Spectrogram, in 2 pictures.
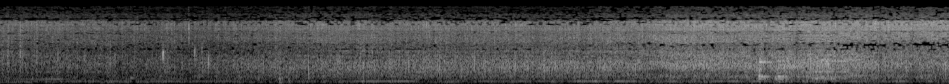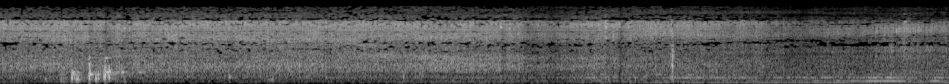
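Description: Fresh fenugreek (methi) leaves sizzling and hissing in hot oil in a kadai as they go in and are stirred with a spatula. The sizzle swells about six seconds in, with a brief clatter of the spatula near the middle, and eases a little near the end.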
